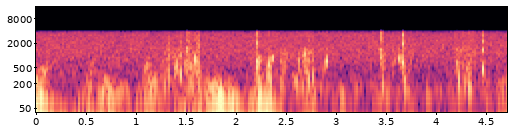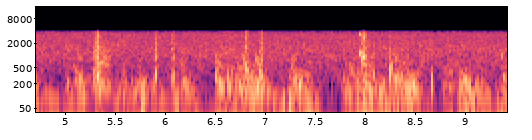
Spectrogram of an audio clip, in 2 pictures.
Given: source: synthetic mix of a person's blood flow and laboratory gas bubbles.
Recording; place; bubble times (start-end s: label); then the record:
Doppler ultrasound of blood flow; precordium
1.25-1.68 s: bubbles
2.16-2.51 s: bubbles
2.54-2.95 s: bubbles
3.42-3.50 s: bubbles
3.55-3.77 s: bubbles
4.17-4.40 s: bubbles
4.44-4.51 s: bubbles
5.00-5.48 s: bubbles
5.86-5.95 s: bubbles
6.05-6.11 s: bubbles
6.16-6.22 s: bubbles
6.48-7.04 s: bubbles
7.93-8.11 s: bubbles
8.23-8.40 s: bubbles
8.64-8.71 s: bubbles
9.35-9.43 s: bubbles
From the record:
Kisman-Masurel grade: 242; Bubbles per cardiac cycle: several, 3 to 8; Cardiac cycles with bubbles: 100%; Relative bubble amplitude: moderate (0.250 to 0.450); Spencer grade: 3 (all of the cardiac periods contain showers or single bubble signals, but not dominating or overriding the cardiac motion signals); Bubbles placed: only in the low amplitude regions of the cardiac cycle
